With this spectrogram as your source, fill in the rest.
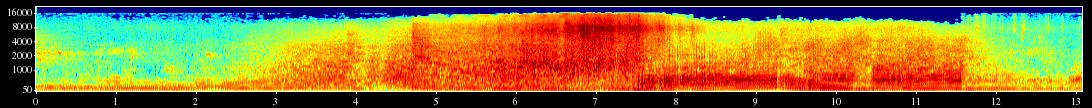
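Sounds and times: rally car passing at speed: 0.0s - 13.0s
engine revving hard: 1.8s - 11.7s.

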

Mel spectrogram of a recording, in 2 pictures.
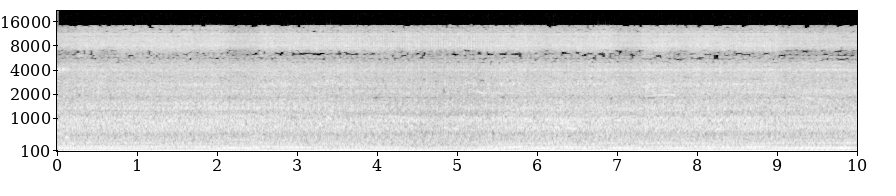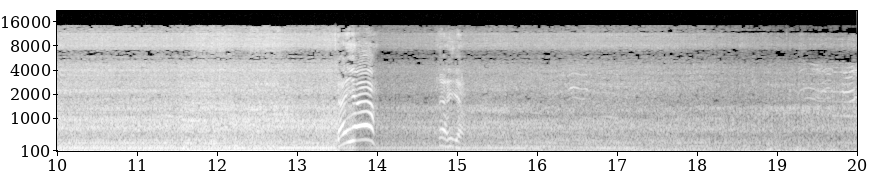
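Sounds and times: tractor diesel engine running: 0.0s - 20.0s.

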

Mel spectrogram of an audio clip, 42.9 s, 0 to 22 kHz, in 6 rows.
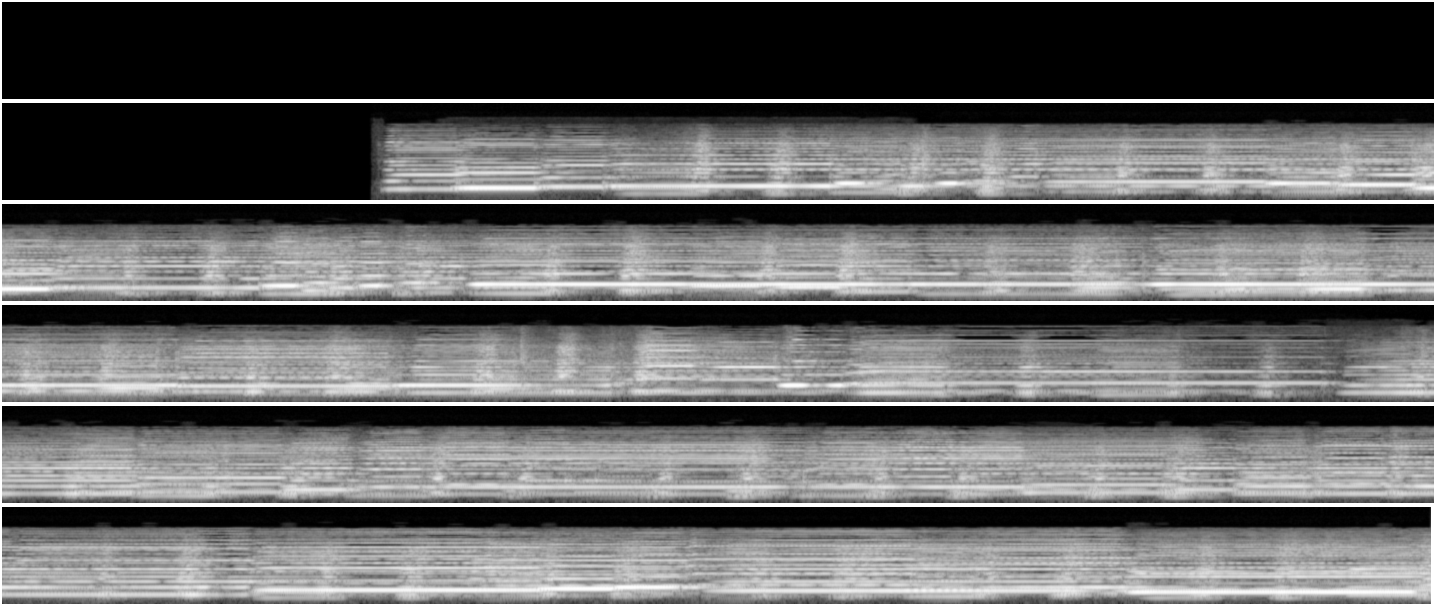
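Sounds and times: accordion music: 9.0s - 42.9s.

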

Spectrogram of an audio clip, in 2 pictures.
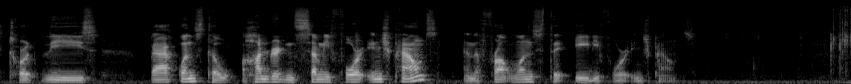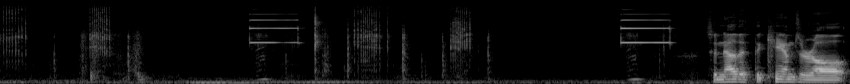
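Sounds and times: ratchet clicks: 8.3s - 9.7s, 11.6s - 13.4s
torque wrench beeping: 11.0s - 12.4s, 13.0s - 13.3s, 14.7s - 15.3s.

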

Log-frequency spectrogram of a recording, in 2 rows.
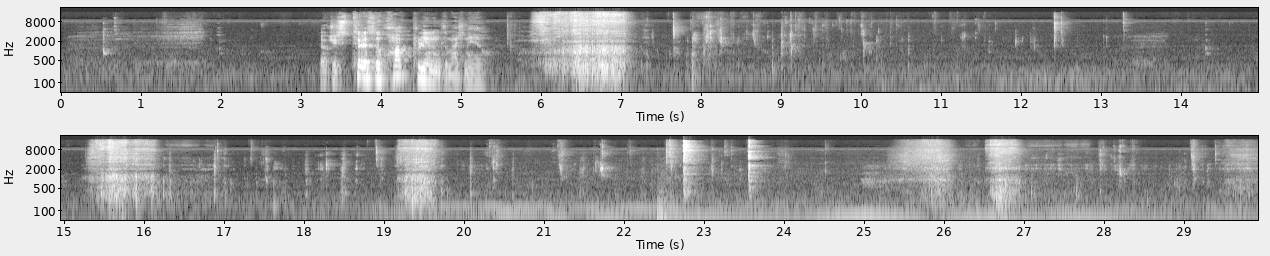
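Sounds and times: noodles being slurped: 5.9s - 7.2s
soft chewing: 7.2s - 14.6s, 16.1s - 29.9s.

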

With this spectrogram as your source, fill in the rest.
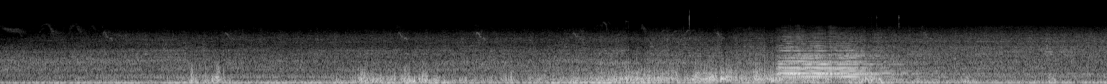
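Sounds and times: locomotive engine rumble: 0.0s - 11.0s
locomotive air horn blast: 7.8s - 9.3s.

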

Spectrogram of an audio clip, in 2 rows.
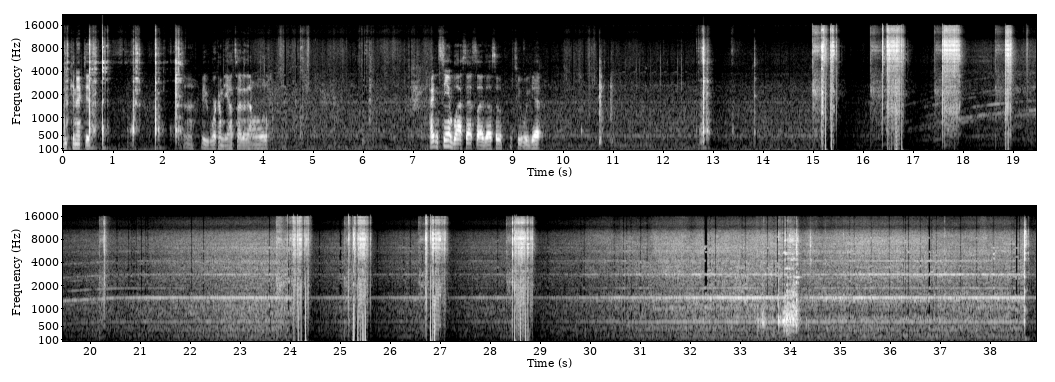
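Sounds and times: faint rising whine: 2.4s - 38.9s
welder arc crackling: 14.9s - 15.6s, 16.2s - 38.9s.

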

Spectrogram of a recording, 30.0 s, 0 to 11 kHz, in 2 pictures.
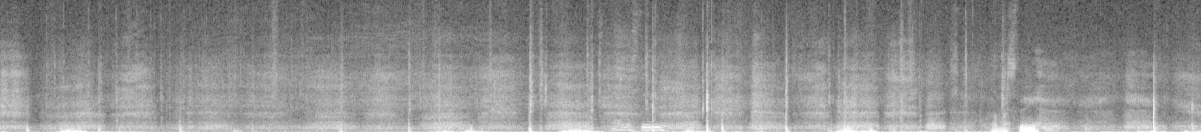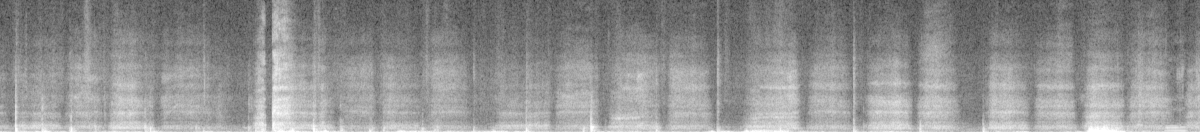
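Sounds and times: heavy wheezy breathing: 0.0s - 30.0s
wind rumbling on microphone: 0.7s - 1.2s, 7.0s - 7.6s, 10.4s - 11.1s, 24.1s - 25.0s, 28.6s - 29.2s.

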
